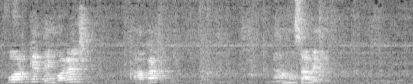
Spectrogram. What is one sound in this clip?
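A woman speaks with animation, close to the microphone.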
